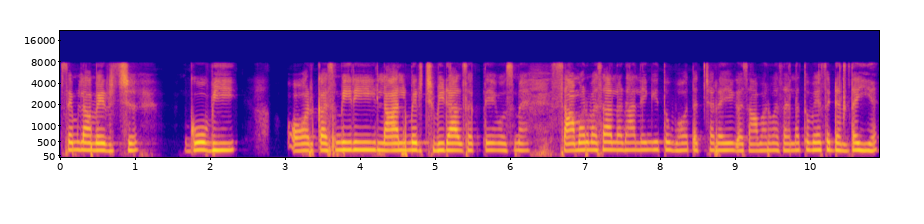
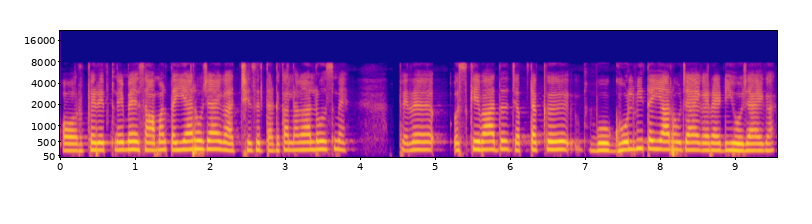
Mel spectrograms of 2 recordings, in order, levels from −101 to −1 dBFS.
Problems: none marked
